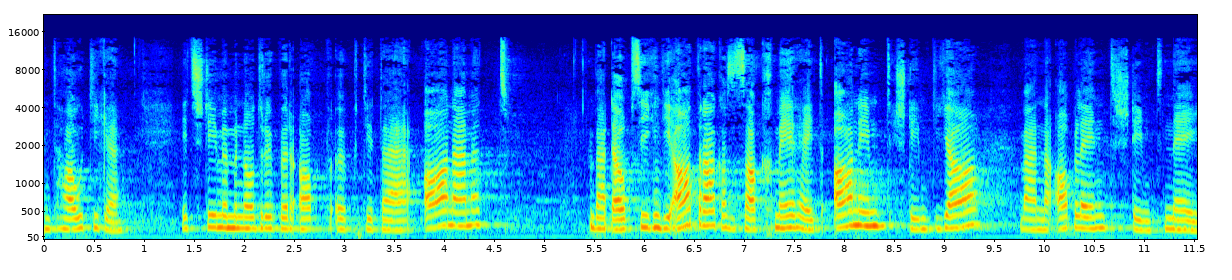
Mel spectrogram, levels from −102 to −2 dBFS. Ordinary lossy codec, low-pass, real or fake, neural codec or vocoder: MP3, 64 kbps; 14.4 kHz; fake; vocoder, 44.1 kHz, 128 mel bands every 512 samples, BigVGAN v2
